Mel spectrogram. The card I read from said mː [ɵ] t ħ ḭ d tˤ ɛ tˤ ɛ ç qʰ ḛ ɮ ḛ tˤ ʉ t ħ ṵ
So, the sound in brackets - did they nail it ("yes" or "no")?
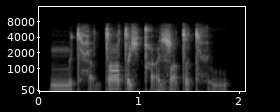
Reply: yes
